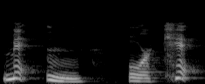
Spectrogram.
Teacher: it's way back in your throat and it's called a glottal stop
